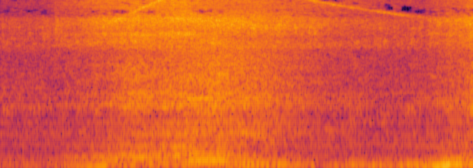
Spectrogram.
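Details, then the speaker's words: Ford Powerstroke diesel, warm engine: deep rumble with a faint turbo whir, catches quickly and settles into an even, steady idle; normal warm start. "thank you sounds really healthy starts right up no it's not like I said it's warm we'll have to see some other time how it starts when it's cold out"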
